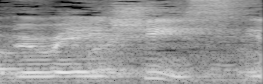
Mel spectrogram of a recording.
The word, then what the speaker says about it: Bereshit: Bereshit. Or Bereshis. Either Bereshis or Bereshit.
